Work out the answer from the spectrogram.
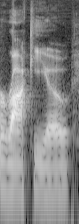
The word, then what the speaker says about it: Rocchio: Rocchio is writing, and he pronounces it Christopher Rocchio, and he actually knows the man, so I'm assuming that is the proper way to say it.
